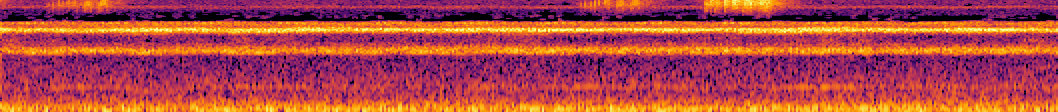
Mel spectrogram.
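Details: Constant trilling from many New England crickets in summertime, a continuous shrill, even hum, overlaid near the end by a few brief, very high buzzy pulses.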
